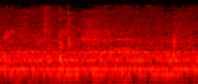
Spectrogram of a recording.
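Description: A baby cooing softly, a few brief high-pitched sounds over a steady low hum.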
